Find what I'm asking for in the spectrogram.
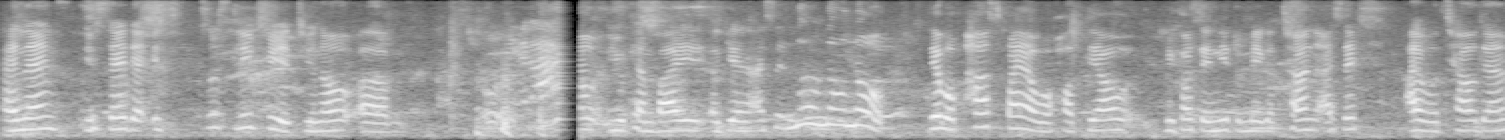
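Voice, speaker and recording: In a Malaysian accent, the speaker talks at a moderate pace against noticeable background noise. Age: middle-aged. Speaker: travel vlogger. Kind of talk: casual chat. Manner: halting.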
